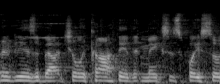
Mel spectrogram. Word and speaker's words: Chillicothe: It's pronounced Chillicothe.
